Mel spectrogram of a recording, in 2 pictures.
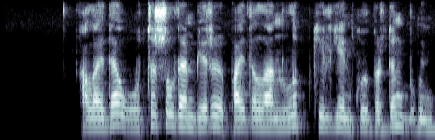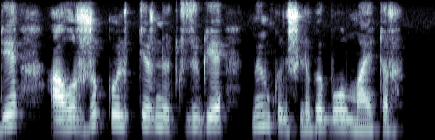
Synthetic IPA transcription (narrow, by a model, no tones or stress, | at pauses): ɑ̰lˠɑjd̪ɑwo̞t̪əzʒəlˠd̪ɑnbe̞ɾɪpʰɑjd̪ɑlˠɑnəlˠəp̚kʲʰe̞lɡʲe̞ŋkʲʰɵpɪɾd̪ɪŋbʏɡʲɪnd̪e̞ɑwəɾʒʊk̚kʲʰːɵlɪk̚t̪e̞ɾɪnwɵt̪kʲɪzuɡʲe̞ | mʏmkʲɪnʃɪlɪɡʲɪbo̞lˠmɑjt̪ʊɾ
